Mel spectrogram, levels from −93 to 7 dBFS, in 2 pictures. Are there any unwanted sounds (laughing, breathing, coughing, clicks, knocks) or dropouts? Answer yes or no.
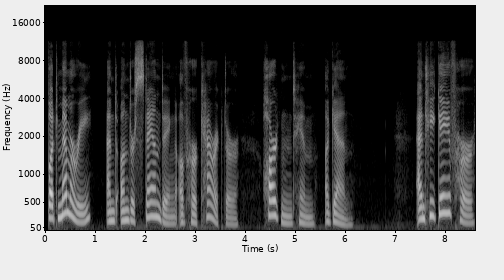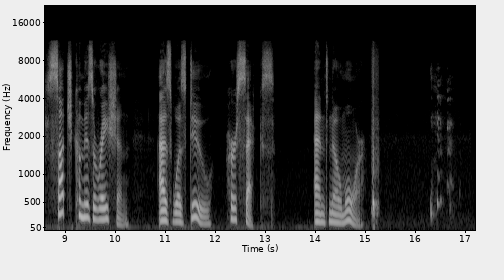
yes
